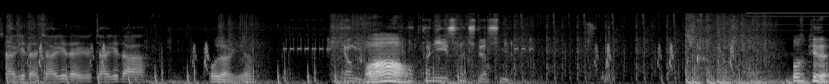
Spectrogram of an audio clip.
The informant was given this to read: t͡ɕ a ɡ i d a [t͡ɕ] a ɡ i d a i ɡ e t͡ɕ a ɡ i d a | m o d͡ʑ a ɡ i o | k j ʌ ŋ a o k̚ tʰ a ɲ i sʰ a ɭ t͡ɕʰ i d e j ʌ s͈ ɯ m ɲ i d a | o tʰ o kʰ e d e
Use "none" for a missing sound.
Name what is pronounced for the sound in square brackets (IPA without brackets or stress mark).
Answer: t͡ɕ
